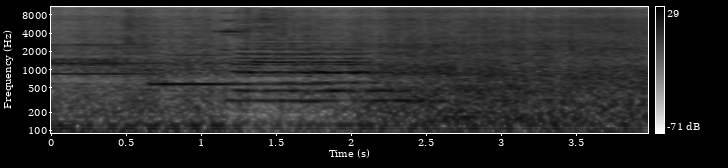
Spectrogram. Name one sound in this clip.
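A train rumbles past along the tracks, wheels clattering.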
